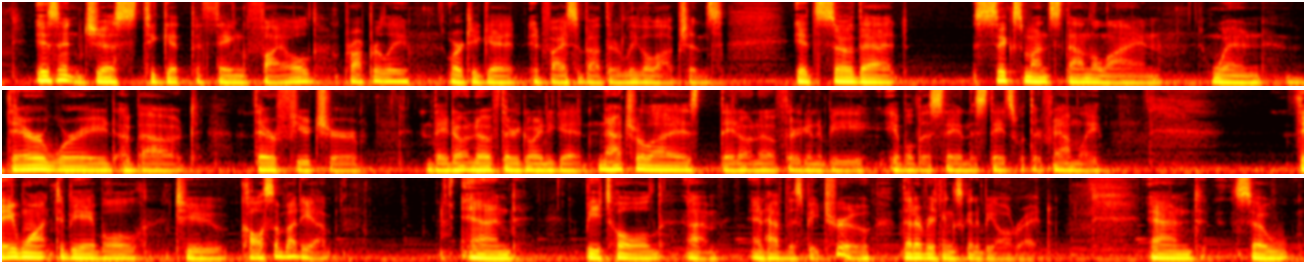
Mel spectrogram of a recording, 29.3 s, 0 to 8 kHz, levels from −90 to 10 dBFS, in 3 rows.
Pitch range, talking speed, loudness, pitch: 90-105 Hz, 170 wpm, -19 LUFS, 95 Hz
